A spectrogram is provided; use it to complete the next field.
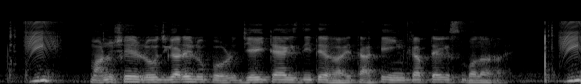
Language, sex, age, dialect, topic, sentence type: Bengali, male, 51-55, Standard Colloquial, banking, statement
